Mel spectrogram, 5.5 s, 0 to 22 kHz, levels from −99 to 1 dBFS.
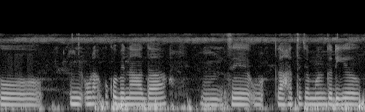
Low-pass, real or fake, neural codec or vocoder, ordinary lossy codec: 7.2 kHz; real; none; none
